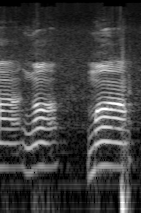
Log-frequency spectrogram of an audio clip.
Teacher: मुख से तो उच्चारण हो ही रहा है, मुख के साथ में नासिका से भी उच्चारण आ रहा है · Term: अनुनासिक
